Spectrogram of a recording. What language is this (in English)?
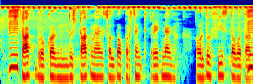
Kannada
